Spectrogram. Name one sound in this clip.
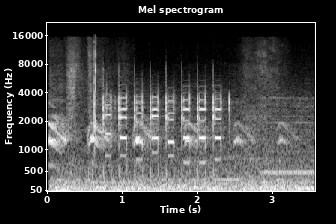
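A phone beeps in a quick series of short electronic tones.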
